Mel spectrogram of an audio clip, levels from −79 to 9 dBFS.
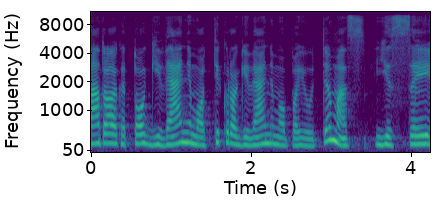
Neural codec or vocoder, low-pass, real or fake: vocoder, 22.05 kHz, 80 mel bands, Vocos; 9.9 kHz; fake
